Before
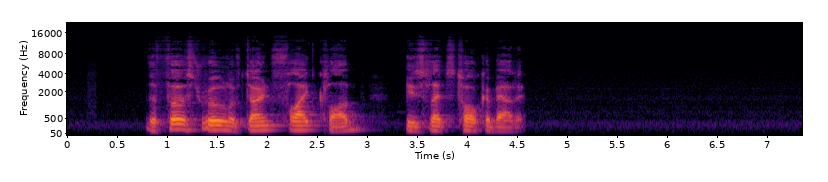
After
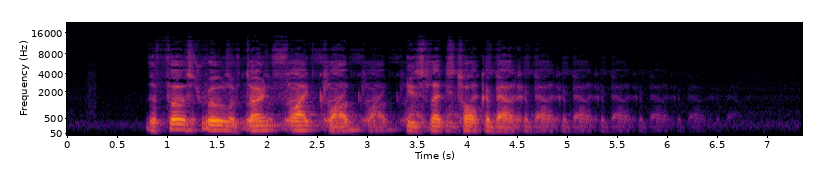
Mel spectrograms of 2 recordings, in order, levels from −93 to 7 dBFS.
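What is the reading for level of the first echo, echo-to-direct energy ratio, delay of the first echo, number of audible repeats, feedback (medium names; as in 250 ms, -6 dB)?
-12.0 dB, -10.5 dB, 383 ms, 5, 53%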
